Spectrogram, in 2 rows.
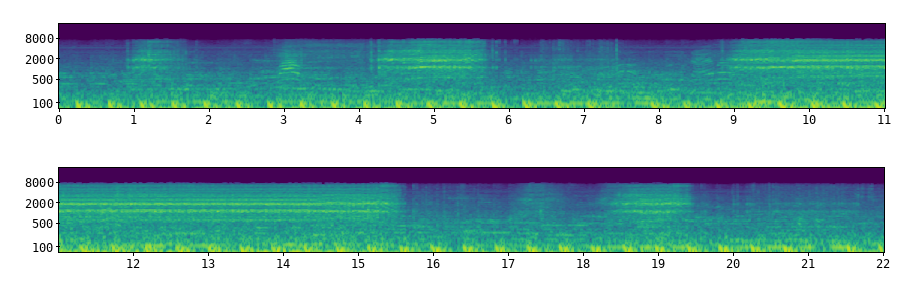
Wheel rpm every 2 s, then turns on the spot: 10, 0, 80, 10, 70, 160, 160, 120, 0, 60, 10.
6-8 18-22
